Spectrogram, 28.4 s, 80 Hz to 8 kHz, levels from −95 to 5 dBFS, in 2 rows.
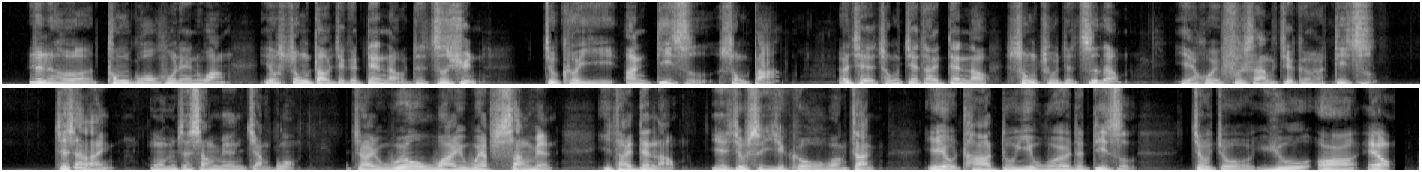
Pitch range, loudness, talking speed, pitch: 160-200 Hz, -21 LUFS, 205 characters per minute, 175 Hz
